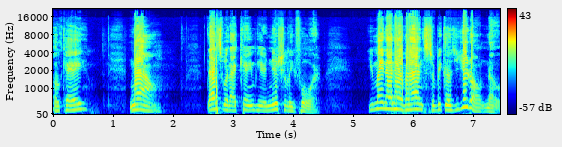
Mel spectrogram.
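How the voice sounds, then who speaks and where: High-pitched male voice in an American accent, lively intonation, fairly slow pace and long, frequent pauses. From Las Vegas, Nevada. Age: 70s. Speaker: public commenter, voucher holder. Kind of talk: public comment at board meeting. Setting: public board meeting. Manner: emphatic, rhetorical questions.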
